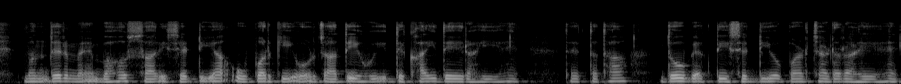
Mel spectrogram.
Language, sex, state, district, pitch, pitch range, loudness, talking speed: Hindi, male, Bihar, Purnia, 130 Hz, 125-135 Hz, -33 LUFS, 145 wpm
